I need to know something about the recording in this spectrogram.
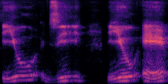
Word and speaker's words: ugua: For example, in the word ugua is spelled U-G-U-A, ugua. You simply read it. You simply pronounce it as ugua because it starts with the letter U or the vowel U.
